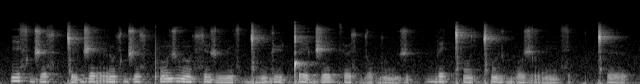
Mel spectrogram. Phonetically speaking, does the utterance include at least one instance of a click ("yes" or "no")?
yes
